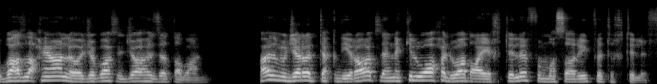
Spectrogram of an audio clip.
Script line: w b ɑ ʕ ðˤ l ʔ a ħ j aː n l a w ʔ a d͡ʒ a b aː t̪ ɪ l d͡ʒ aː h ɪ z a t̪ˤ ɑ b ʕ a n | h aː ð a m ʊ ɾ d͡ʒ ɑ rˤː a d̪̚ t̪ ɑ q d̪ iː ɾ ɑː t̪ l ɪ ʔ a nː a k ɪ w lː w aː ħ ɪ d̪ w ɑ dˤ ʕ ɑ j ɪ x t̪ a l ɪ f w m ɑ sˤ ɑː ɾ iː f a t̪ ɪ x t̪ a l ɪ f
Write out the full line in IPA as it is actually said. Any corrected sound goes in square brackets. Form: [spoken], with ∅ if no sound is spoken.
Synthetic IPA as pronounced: w b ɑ ʕ ðˤ l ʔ a ħ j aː n l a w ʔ a d͡ʒ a b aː t̪ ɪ l d͡ʒ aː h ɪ z a t̪ˤ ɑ b ʕ [ɑ] n | h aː ð a m ʊ [∅] d͡ʒ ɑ rˤː [ɑ] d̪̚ t̪ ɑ q d̪ iː ɾ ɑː t̪ l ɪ ʔ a nː a k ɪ [∅] lː w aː ħ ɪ d̪ w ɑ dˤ ʕ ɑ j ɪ x t̪ a l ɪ f w m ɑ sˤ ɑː ɾ iː f a t̪ ɪ x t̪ a l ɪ f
